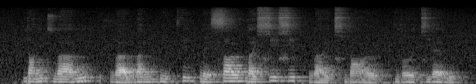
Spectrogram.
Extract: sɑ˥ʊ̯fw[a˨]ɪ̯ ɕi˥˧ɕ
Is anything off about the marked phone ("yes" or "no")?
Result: no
